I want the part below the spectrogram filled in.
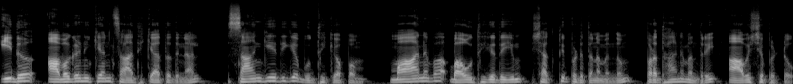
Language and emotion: Malayalam, neutral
